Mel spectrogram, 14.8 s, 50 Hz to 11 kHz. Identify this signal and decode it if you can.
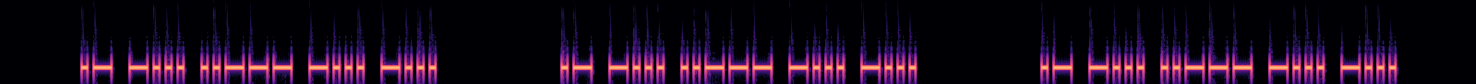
Morse code, heard as a keyed tone, about 21 wpm, 700 Hz. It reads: AB2BB AB2BB AB2BB
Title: USA Call Signs - 5 Characters - Repeated 3x - 20wpm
